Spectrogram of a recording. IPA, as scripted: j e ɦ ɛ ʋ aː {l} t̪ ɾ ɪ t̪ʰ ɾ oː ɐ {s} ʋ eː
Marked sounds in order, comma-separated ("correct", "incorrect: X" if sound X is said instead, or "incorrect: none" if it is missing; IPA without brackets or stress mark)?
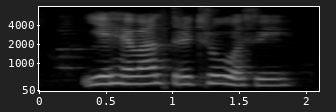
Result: correct, correct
